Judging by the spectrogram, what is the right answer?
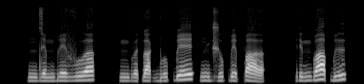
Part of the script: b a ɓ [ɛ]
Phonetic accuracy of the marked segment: incorrect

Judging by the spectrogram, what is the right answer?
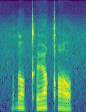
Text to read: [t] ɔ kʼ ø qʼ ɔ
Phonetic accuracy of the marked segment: incorrect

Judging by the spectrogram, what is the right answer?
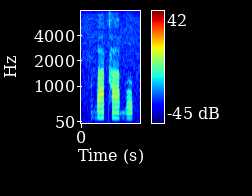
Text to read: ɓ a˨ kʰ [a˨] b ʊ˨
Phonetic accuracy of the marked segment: correct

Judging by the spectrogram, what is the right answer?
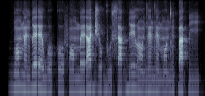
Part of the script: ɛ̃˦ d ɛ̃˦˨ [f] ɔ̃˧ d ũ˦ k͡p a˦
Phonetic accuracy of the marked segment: incorrect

